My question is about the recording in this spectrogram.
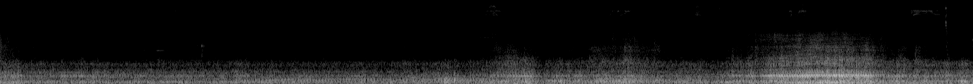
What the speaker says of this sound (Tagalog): So, medyo traffic dito sa banda rito.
